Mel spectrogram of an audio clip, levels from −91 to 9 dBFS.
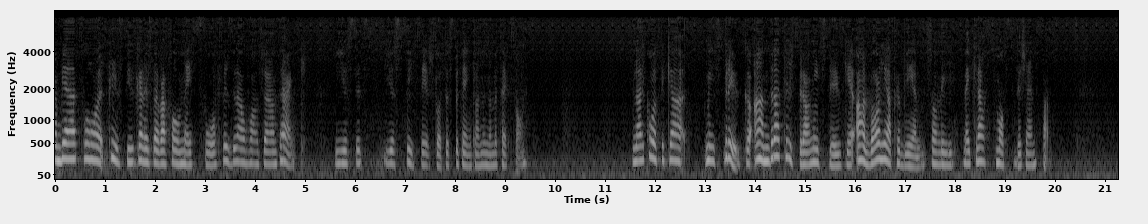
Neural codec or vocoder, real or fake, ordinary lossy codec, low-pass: codec, 16 kHz, 1.1 kbps, Voila-Tokenizer; fake; none; 7.2 kHz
